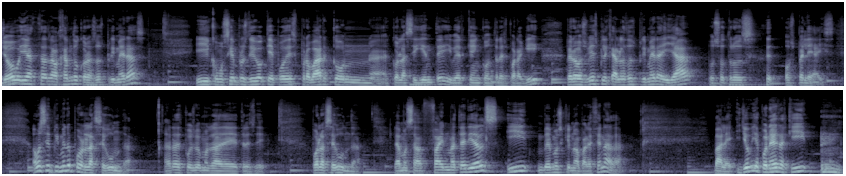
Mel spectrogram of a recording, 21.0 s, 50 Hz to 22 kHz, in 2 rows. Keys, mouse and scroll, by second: 13.7 click.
